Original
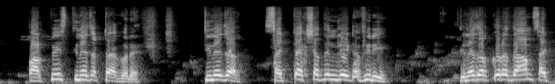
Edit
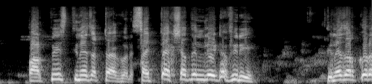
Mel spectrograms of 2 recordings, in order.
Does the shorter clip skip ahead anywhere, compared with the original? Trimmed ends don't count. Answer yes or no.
yes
